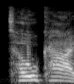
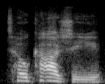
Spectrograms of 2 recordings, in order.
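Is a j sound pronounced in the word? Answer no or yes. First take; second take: no; yes. First: The j sound is silent in the word. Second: A j sound is pronounced in the word. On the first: The speaker calls it right. "Tokai is the proper pronunciation" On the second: The speaker calls it wrong. "It is not Tokaji or Tokajai"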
